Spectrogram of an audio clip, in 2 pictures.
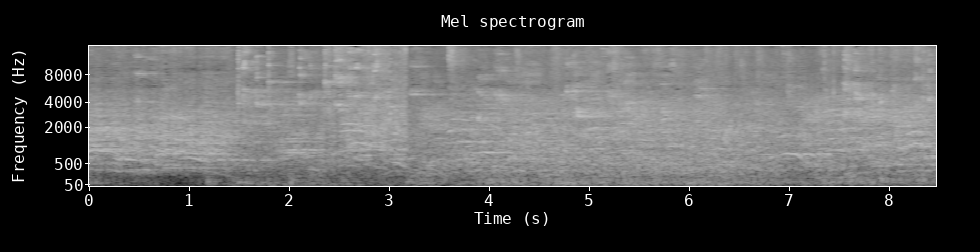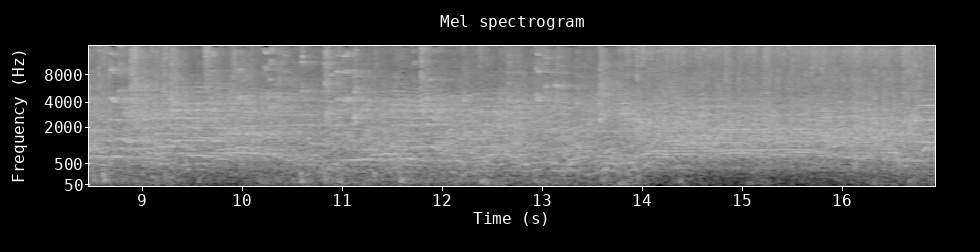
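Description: Basketball bouncing on a hardwood gym floor amid the steady, indistinct chatter of a crowd, echoing in a large gym.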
